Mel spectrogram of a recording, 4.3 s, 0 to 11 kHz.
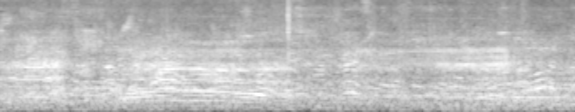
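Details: Sahiwal cattle at the busy Aftabganj cattle market in Nawabganj, Dinajpur, Bangladesh, on Saturday 14 February 2026, where Sahiwal bull calves are traded; a drawn-out, harmonic moo rises and falls midway, with bargaining voices and crowd chatter throughout.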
